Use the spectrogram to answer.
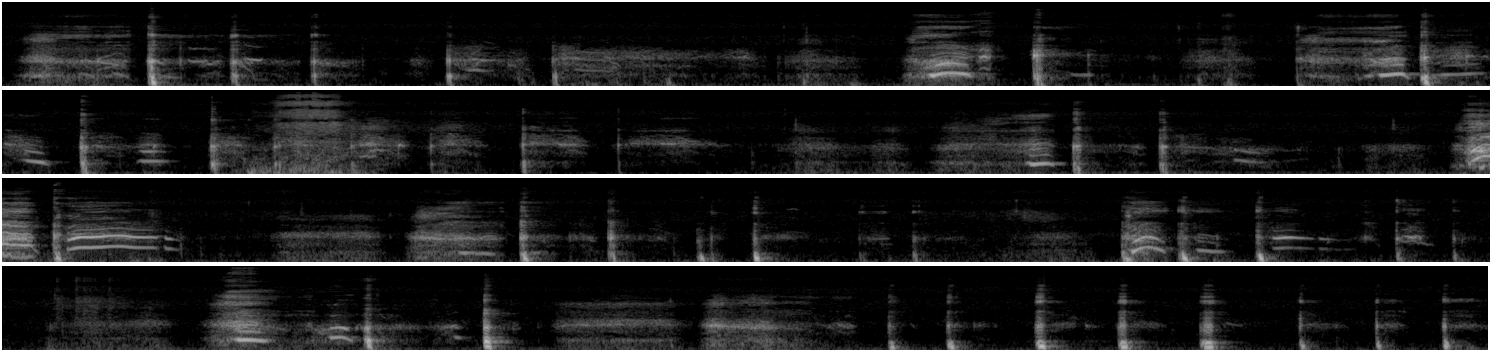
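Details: Repeated harsh coughs and throat-clearing with strained, whistling breaths between them: bronchospasm with cough and wheeze.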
